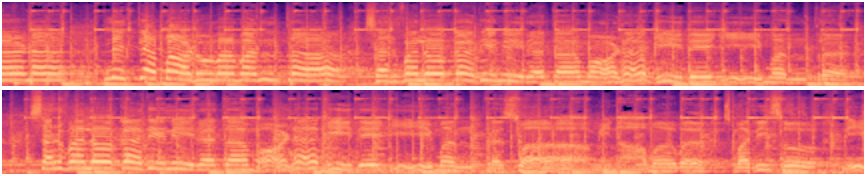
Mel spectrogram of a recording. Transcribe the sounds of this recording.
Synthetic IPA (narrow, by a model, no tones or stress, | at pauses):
ɳɐnit̪jɐpaːɽuʋɐmɐnt̪ɾɐ | sɐɾʋɐlɔːkɐd̪iniɾɐt̪ɐmaːɭɐɡid̪eiːmɐnt̪ɾɐ | sɐɾʋɐlɔːkɐd̪iniɾɐt̪ɐmaːɭɐɡid̪eiːmɐnt̪ɾɐsʋaːmḭna̰ːmɐʋɐ | smɐɾiso | ni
